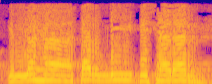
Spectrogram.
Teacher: فإن ورشا يرقق الراء الأولى المفتوحة وصلا ووقفا تبعا للراء المكسورة في شرر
